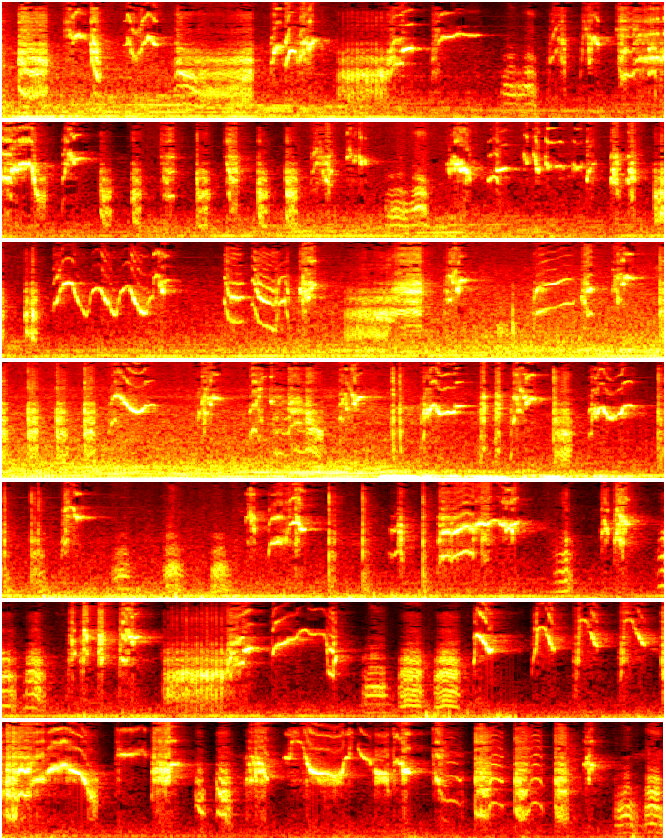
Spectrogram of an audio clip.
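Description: Javan myna singing energetically: a rapid, varied stream of harsh squawks, chirps and whistles with few breaks. A low rumble runs underneath for about the first half.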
